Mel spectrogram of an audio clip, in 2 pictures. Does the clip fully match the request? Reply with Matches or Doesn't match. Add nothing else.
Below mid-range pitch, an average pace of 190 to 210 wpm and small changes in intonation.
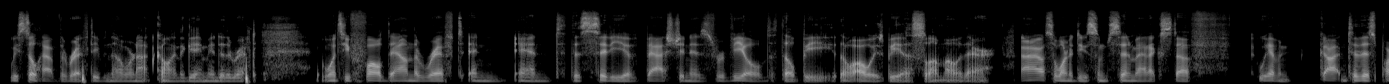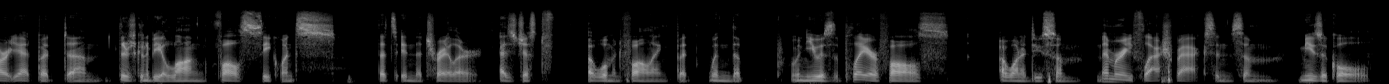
Matches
